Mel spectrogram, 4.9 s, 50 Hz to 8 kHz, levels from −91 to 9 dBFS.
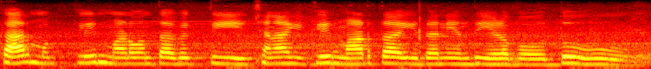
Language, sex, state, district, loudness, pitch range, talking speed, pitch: Kannada, female, Karnataka, Koppal, -19 LUFS, 210-235 Hz, 135 wpm, 220 Hz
